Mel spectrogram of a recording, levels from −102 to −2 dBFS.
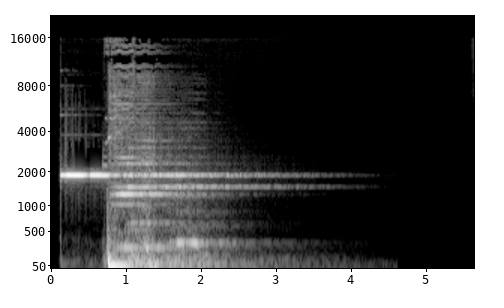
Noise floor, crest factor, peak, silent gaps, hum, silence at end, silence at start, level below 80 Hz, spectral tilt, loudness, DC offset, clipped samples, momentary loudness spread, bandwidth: -81 dBFS; 16 dB; -2 dBFS; none; none; 3.3 s; 0.1 s; -28 dBFS; -4.5 dB/octave; -12 LUFS; under 0.1%; under 0.1%; 22 LU; 16.5 kHz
